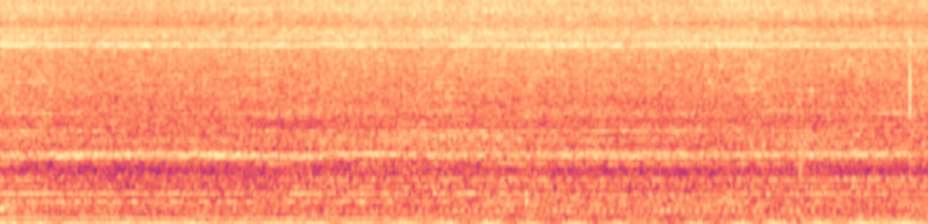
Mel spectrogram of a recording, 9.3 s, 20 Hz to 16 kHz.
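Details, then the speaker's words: 2000 Volkswagen New Beetle GLS, low-mileage 2.0-liter four-cylinder idling with hood open: even, steady, smooth low hum with no ticking or knocking; running smooth, normal idle. "There it is, that 2 liter. Running smooth."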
